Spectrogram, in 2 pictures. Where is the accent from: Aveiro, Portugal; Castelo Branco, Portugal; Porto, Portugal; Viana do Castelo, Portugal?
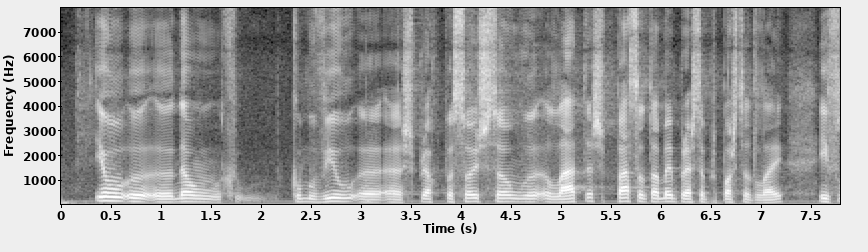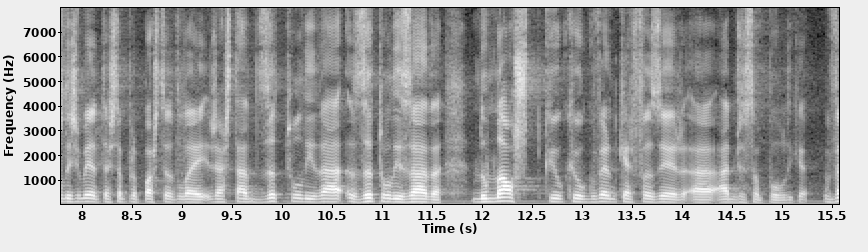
Aveiro, Portugal; Eu sou do Distrito de Aveiro, eleito pelo Distrito de Aveiro.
